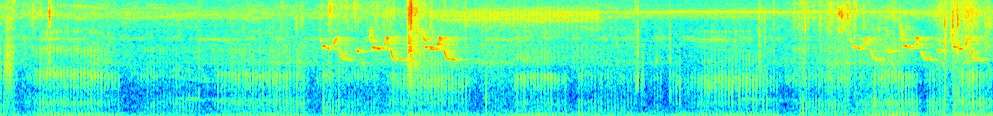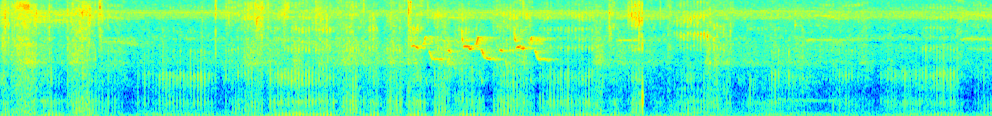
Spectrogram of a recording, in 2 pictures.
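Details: Lexi, an orange tabby cat, relaxing on a farm alongside old dogs: a steady low rumbling purr that swells in slow waves, with bursts of short rising bird chirps around four, nine and fifteen seconds.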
